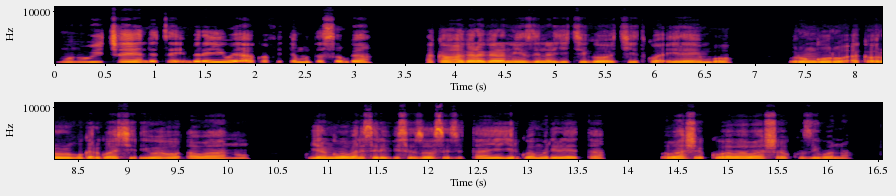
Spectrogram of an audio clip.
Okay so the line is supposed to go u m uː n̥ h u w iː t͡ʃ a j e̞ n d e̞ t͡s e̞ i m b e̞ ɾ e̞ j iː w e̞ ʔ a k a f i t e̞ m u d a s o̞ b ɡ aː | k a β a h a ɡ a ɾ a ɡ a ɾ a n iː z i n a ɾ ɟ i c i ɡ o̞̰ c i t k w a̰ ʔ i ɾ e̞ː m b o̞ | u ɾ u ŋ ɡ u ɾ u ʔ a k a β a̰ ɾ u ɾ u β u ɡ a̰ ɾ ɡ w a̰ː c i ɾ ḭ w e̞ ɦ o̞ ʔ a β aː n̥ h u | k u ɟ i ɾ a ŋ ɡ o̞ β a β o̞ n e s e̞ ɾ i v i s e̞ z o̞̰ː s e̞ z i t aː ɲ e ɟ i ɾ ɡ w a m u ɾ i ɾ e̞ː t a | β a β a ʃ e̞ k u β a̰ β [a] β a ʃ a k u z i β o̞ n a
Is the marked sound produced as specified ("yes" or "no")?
yes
